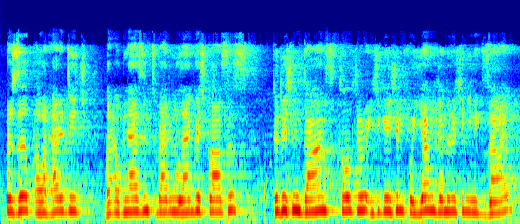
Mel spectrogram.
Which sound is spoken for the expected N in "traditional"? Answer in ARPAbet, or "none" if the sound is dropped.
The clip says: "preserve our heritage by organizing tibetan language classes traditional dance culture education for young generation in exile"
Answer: none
